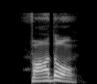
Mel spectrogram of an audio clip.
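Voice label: "发动", Mandarin Chinese; HSK; HSK6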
